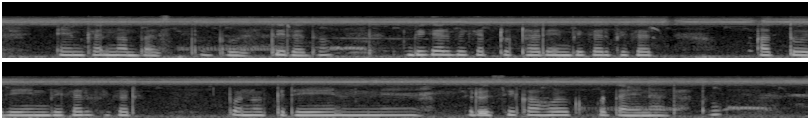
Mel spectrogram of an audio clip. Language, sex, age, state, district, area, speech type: Santali, female, 18-30, Jharkhand, Seraikela Kharsawan, rural, spontaneous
